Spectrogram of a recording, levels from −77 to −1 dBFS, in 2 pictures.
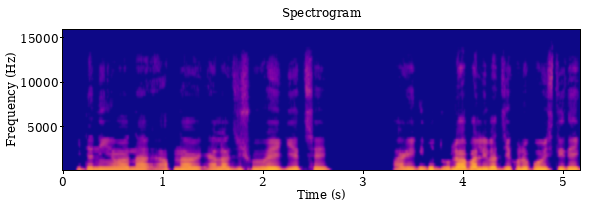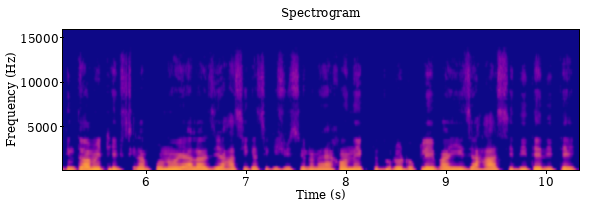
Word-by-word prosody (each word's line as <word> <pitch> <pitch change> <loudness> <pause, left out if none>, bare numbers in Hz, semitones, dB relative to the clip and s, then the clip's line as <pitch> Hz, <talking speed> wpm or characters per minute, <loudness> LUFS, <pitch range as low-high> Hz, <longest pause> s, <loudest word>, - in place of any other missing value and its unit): এটা 175 +4 -3
নিয়ে 185 -1 0
না, 180 - 0
আমার 175 -1 -1 0.2
আপনার 150 0 +1 0.2
অ্যালার্জি 150 0 -1
শুরু 145 +1 -1
হয়ে 140 -1 +6
গিয়েছে। 135 0 -1 0.8
আগে 135 +5 0
কিন্তু 175 +1 +3
ধুলাবালি 145 +3 +5
বা 165 - +6
যেকোনো 155 +3 +3
পরিস্থিতি 155 +2 +3
কিন্তু 175 -1 -2
আমি 155 - +3
ঠিক 140 - -1
ছিলাম। 125 -1 -2
কোন 135 -1 +1 0.2
অ্যালার্জি, 130 0 0
হাঁচিকাশি 125 +1 -5
কিছুই 125 0 -5
ছিল 125 - -4
না। 120 - -1
এখন 140 +4 0
একটু 135 - -10
ধুলো 130 +3 -2
ঢুক 130 - -7
লেই 135 - +3
ভাই, 120 -1 +1
এই 125 - -1
যে 135 - 0
হাঁচি 125 +3 -2
দিতে, 135 +2 -1
দিতে 130 0 -3
140 Hz, 210 wpm, -22 LUFS, 130-150 Hz, 0.8 s, হয়ে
